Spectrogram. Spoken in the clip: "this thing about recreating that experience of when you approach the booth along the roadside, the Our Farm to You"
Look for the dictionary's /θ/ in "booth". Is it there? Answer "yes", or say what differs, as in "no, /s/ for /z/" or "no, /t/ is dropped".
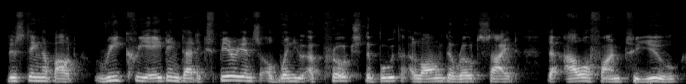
yes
